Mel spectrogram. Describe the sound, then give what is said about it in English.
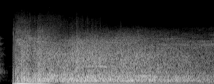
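A single sudden boom as the Army's largest howitzer fires a 103-pound high-explosive shell during artillery training, a sharp loud onset followed by a broad rumbling roar that slowly fades. “And that is the Army's largest howitzer. The 103-pound high explosive shell is the first in a barrage”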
